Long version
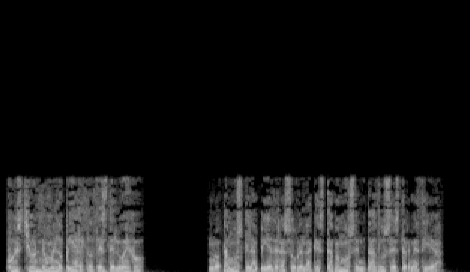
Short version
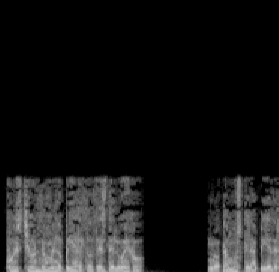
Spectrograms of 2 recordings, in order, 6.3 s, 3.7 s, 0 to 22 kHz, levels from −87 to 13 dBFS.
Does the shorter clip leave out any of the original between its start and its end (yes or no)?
no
